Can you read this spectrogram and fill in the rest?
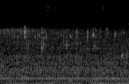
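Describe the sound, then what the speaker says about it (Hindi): Mushrooms squeezed by hand and rinsed in a bowl of water give a faint, close trickle and light splashing with a few soft drips, and no one speaks. "तो एक बार और उसे अच्छे से निचोड़ कर धोइए।"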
